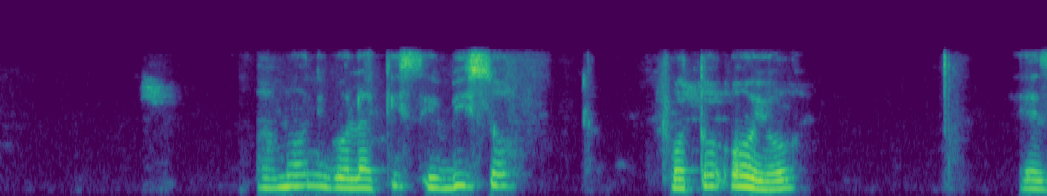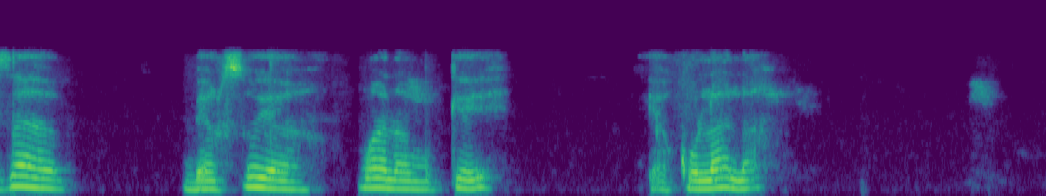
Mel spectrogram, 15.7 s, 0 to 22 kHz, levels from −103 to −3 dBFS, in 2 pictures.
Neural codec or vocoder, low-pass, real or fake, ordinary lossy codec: none; 7.2 kHz; real; Opus, 32 kbps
